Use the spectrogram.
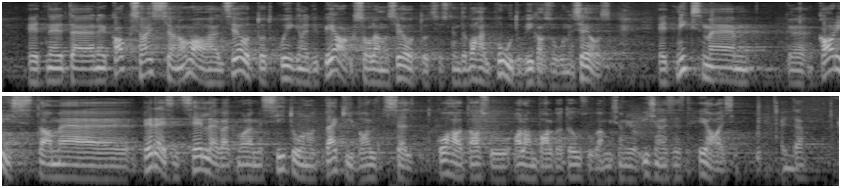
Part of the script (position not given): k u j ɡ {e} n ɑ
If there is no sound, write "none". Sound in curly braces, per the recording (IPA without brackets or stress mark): i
